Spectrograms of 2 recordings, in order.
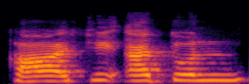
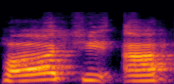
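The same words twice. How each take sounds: First: खाशिअतुन read slowly with the full तुन; खाशिअतुन, not yet stopped; full tanween form. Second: खाशिअ cut short after अ, तुन dropped; खाशिअ as a pausal ending; stopping form. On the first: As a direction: sound out खाशिअतुन through to तुन. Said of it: "तो तुन नहीं पढ़ेंगे". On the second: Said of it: "खाशिअतुन नहीं पढ़ेंगे". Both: Shown as a demonstration.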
